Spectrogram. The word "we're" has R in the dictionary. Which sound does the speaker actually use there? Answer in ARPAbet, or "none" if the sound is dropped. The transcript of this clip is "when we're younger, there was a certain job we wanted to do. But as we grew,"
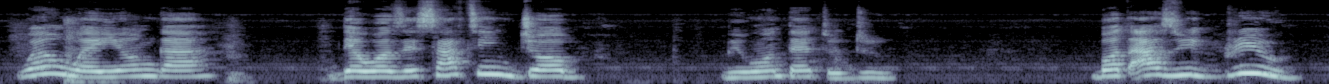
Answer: W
